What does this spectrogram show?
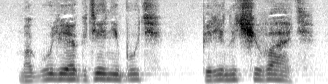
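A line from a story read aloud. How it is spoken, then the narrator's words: Plain. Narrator (Russian): спросил он Ревекку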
